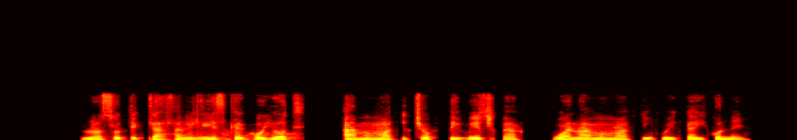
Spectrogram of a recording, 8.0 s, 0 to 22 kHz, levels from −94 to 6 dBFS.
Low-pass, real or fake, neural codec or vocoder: 7.2 kHz; fake; codec, 24 kHz, 1 kbps, SNAC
